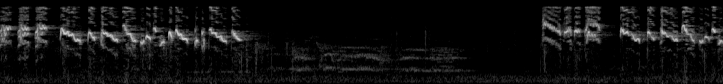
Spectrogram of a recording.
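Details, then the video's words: Lemon-bellied white-eye in loud, vigorous song: long runs of rapid high descending notes, a pause filled with faint soft twitters, then the fast shrill phrases burst out again. "Kecial Kuning joss gacor menggelegar tapi merdu"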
